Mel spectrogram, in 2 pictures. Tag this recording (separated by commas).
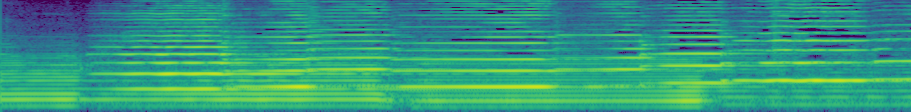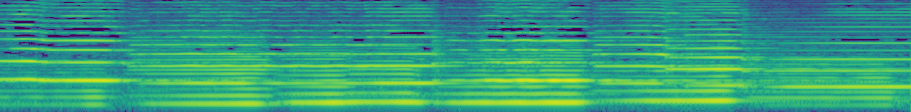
Violin, Music, Musical instrument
